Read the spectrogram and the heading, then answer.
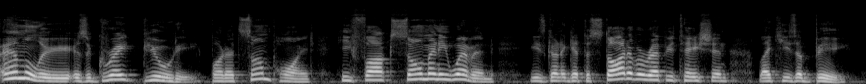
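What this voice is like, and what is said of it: Imitates another person's voice. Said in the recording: “do a good Howard Stern impression”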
